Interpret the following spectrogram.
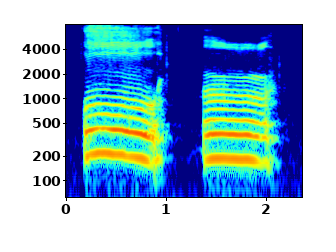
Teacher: our liquids are also voiced. L, r. All of those, you should be able to feel your vocal cords vibrating.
